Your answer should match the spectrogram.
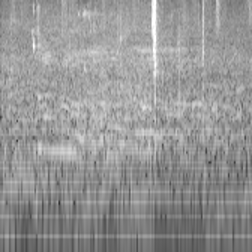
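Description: A football kicked once, a sharp thud a little over a second in, over players' calls and chatter.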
